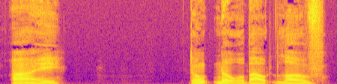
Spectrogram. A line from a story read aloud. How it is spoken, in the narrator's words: said slowly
